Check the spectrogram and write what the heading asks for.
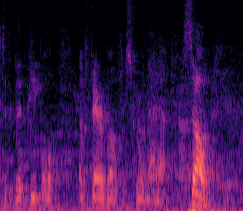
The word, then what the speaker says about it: Faribault: now i apologize to the good people of faribault for screwing that up so before we get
